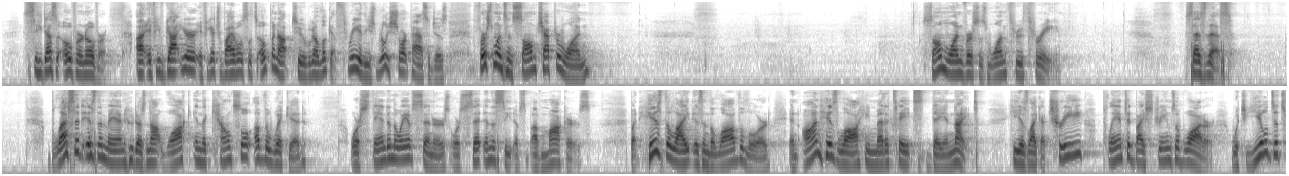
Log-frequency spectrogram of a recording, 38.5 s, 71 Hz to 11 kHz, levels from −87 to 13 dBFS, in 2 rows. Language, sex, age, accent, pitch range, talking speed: English, male, 40-59, American, 130-190 Hz, 160 wpm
